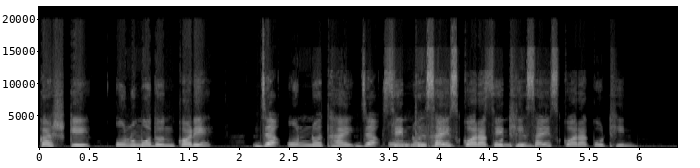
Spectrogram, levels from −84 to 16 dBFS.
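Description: From the start to 2.29 s there is sample clock jitter. The converter's timing wanders by a few microseconds, so each sample lands slightly off its proper instant. The error scales with how fast the waveform is changing, leaving a fine hiss roughly 30 dB under the speech. It swells on loud and bright sounds and drops away in pauses. On a spectrogram it looks like a faint haze of broadband noise that appears only under energetic, high-frequency parts of the speech, with clean gaps between.

From 3.14 s to 5.98 s there is a doubled audio track. A second full-band copy of the speech runs about one second behind the original and about 5 dB quieter, likely because the same signal also arrived through a slower path and was mixed back in. It has no reverberant tail or room colouring and starts and stops abruptly. On a waveform, each syllable reappears a second later at a smaller height. A spectrogram shows the same harmonic patterns repeated, shifted right by that fixed offset.

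From 3.53 s to 3.55 s, inside the doubled section, there is a lost packet rebuilt from error correction. One 20 ms packet went missing. The decoder filled it from the low-bitrate backup copy carried in the following packet, so the sound does not break off. That brief stretch sounds rougher and grainier. On a spectrogram it is a thin vertical strip where the detail turns smeared and noisy. The waveform shows no gap or dropout.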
